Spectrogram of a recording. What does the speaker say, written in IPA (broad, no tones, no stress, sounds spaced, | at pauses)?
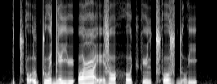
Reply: t͡sʼ o̰ l tʷ e d e j y ʔ ɔ ʕ ḛ z ɔ h o t͡ʃʼ y l t͡sʼ o z d o̰ j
